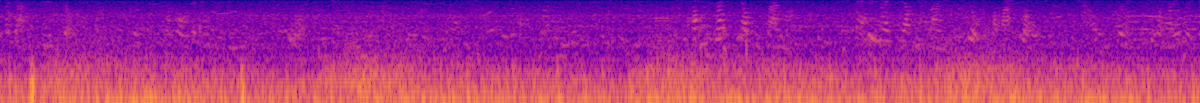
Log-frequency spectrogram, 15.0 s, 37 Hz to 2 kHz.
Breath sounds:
3.88-5.38 s: inhalation
7.83-9.33 s: inhalation
11.54-13.11 s: inhalation

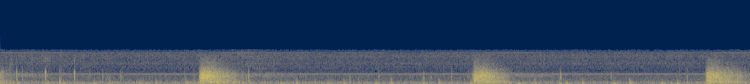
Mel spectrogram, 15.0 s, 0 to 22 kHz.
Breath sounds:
3.91-4.97 s: inhalation
9.45-10.44 s: inhalation
14.15-15.00 s: inhalation

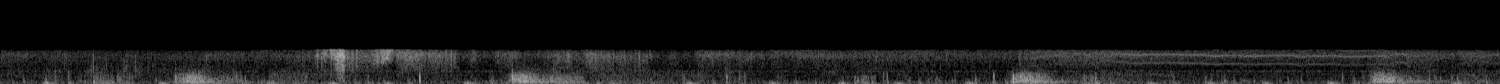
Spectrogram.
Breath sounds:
1.63-2.48 s: inhalation
5.05-5.89 s: inhalation
10.09-10.94 s: inhalation
13.71-14.55 s: inhalation

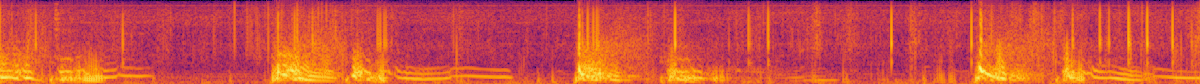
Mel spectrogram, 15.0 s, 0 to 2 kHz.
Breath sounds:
0.00-0.61 s: inhalation
0.00-0.61 s: wheeze
0.63-1.31 s: exhalation
0.63-1.99 s: wheeze
3.34-4.29 s: inhalation
3.34-4.29 s: wheeze
4.38-4.95 s: exhalation
4.38-6.51 s: wheeze
7.17-8.20 s: rhonchi
7.17-8.29 s: inhalation
8.31-9.39 s: exhalation
8.31-9.39 s: rhonchi
12.18-12.97 s: rhonchi
12.22-13.30 s: inhalation
13.28-13.78 s: exhalation
13.28-15.00 s: rhonchi

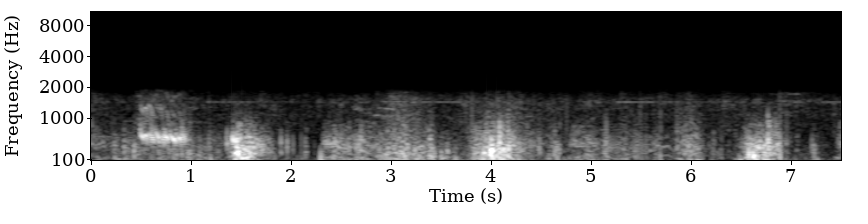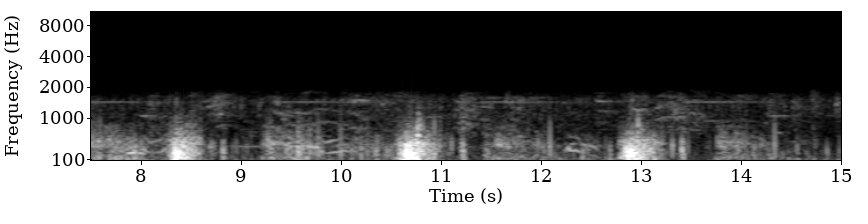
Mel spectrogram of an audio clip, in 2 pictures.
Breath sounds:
1.29-2.20 s: inhalation
1.29-2.20 s: crackles
2.18-3.63 s: exhalation
3.72-4.63 s: inhalation
3.72-4.63 s: crackles
4.69-6.22 s: exhalation
6.41-7.33 s: inhalation
6.41-7.33 s: crackles
7.48-8.18 s: exhalation
7.48-8.18 s: crackles
8.25-8.94 s: inhalation
8.25-8.94 s: crackles
9.13-10.46 s: crackles
9.13-10.51 s: exhalation
10.51-11.27 s: inhalation
10.51-11.27 s: crackles
11.44-12.77 s: exhalation
11.44-12.77 s: crackles
12.81-13.57 s: inhalation
12.81-13.57 s: crackles
13.74-15.00 s: exhalation
13.74-15.00 s: crackles

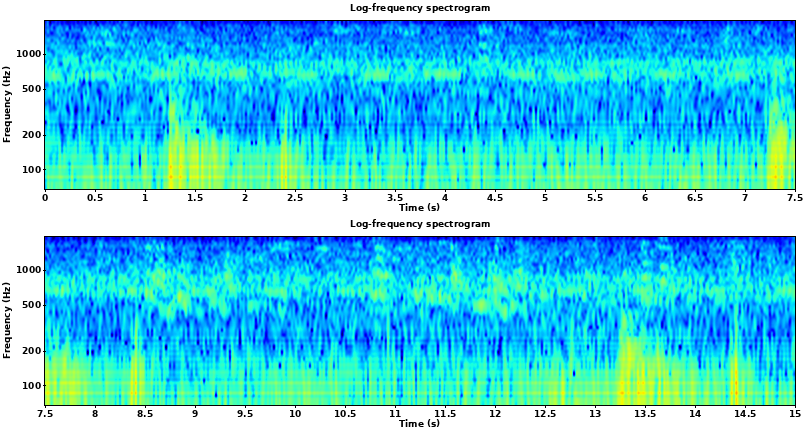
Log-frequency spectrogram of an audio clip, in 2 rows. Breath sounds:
1.06-2.16 s: inhalation
1.06-2.16 s: crackles
2.18-2.68 s: exhalation
2.18-2.68 s: crackles
7.14-8.24 s: inhalation
7.14-8.24 s: crackles
8.28-8.78 s: exhalation
8.28-8.78 s: crackles
13.21-14.31 s: inhalation
13.21-14.31 s: crackles
14.35-14.84 s: exhalation
14.35-14.84 s: crackles

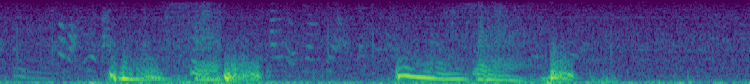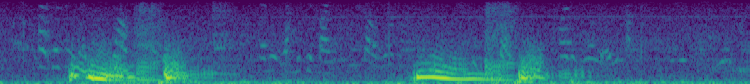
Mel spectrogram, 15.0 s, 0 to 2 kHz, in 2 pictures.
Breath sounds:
1.04-1.69 s: inhalation
1.04-1.69 s: wheeze
1.86-2.68 s: exhalation
1.86-2.68 s: rhonchi
3.91-4.67 s: inhalation
3.91-5.31 s: rhonchi
4.71-5.33 s: exhalation
5.46-5.86 s: inhalation
5.46-5.86 s: rhonchi
8.18-9.13 s: inhalation
8.18-9.13 s: rhonchi
9.16-10.02 s: exhalation
9.16-10.02 s: rhonchi
11.65-12.68 s: inhalation
11.65-12.68 s: rhonchi
12.69-13.55 s: exhalation
12.69-13.55 s: rhonchi

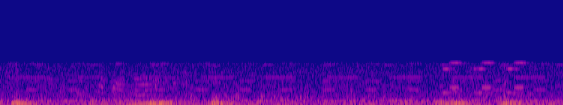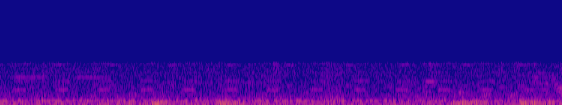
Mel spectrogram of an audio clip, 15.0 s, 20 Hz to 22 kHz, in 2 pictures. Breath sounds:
1.96-2.45 s: inhalation
2.73-3.23 s: exhalation
5.73-6.30 s: inhalation
6.62-7.02 s: exhalation
9.47-9.96 s: inhalation
10.34-10.84 s: exhalation
13.64-14.14 s: inhalation
14.52-15.00 s: exhalation

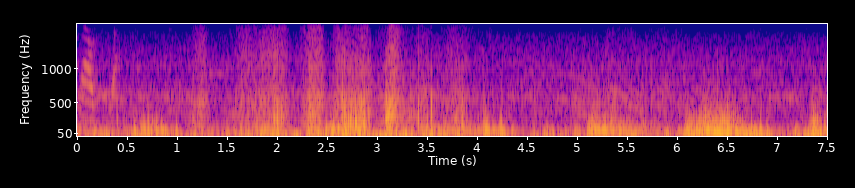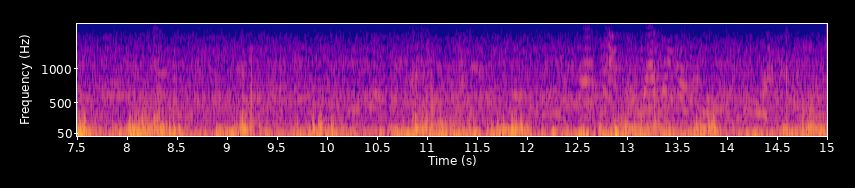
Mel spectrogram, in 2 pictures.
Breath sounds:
0.45-0.98 s: inhalation
0.45-0.98 s: crackles
4.98-5.98 s: inhalation
4.98-5.98 s: crackles
5.99-6.99 s: exhalation
5.99-6.99 s: crackles
7.13-7.77 s: inhalation
7.13-7.77 s: crackles
7.97-8.61 s: exhalation
7.97-8.61 s: crackles
8.86-9.42 s: crackles
8.88-9.44 s: inhalation
9.77-10.34 s: exhalation
9.77-10.34 s: crackles
10.89-11.60 s: inhalation
10.89-11.60 s: crackles
11.62-12.14 s: exhalation
11.62-12.14 s: crackles
12.88-13.67 s: inhalation
12.88-13.67 s: crackles
13.70-14.14 s: exhalation
13.70-14.14 s: crackles
14.54-15.00 s: inhalation
14.54-15.00 s: crackles

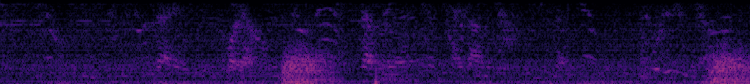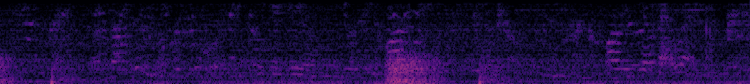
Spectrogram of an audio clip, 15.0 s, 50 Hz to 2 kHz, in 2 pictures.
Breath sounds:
2.77-3.62 s: inhalation
3.62-4.74 s: exhalation
7.03-7.91 s: inhalation
7.91-9.21 s: exhalation
11.34-12.20 s: inhalation
12.20-13.22 s: exhalation

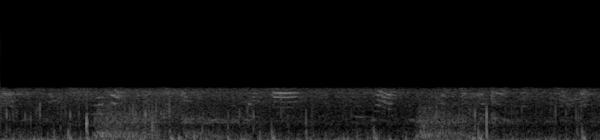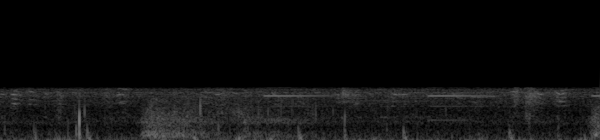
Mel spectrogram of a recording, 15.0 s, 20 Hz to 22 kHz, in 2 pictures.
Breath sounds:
1.00-2.13 s: inhalation
2.13-3.19 s: exhalation
5.10-6.17 s: inhalation
9.27-10.33 s: inhalation
10.33-11.56 s: exhalation
14.88-15.00 s: inhalation

